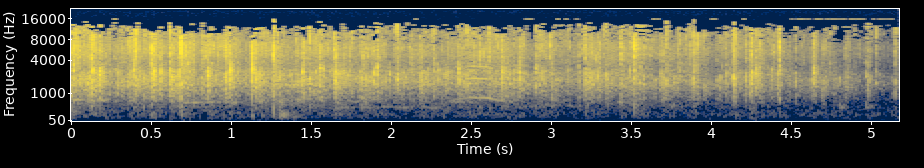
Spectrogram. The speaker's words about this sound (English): Clap your hands to the Lord and give him praise right now.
